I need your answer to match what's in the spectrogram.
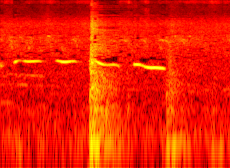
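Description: Golden myna giving a few clear, slightly falling whistles, fairly soft, broken by two loud knocking thumps nearby.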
